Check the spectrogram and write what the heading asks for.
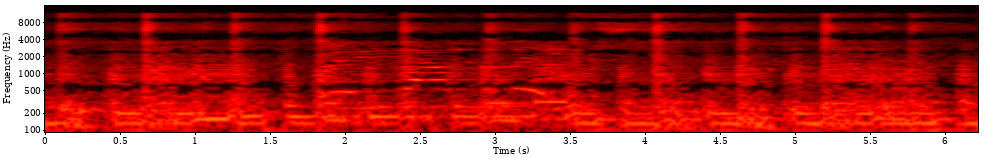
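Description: One-man band playing blues on electric guitar, with a low bass line, over a steady drum beat from a kick drum, with no singing.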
